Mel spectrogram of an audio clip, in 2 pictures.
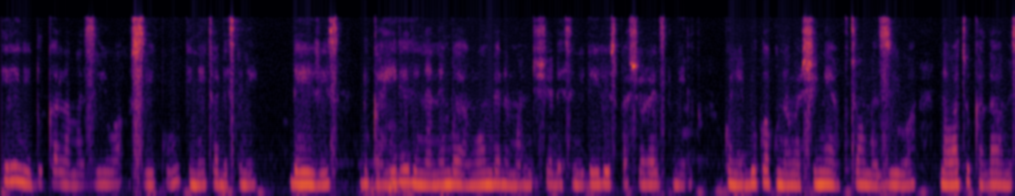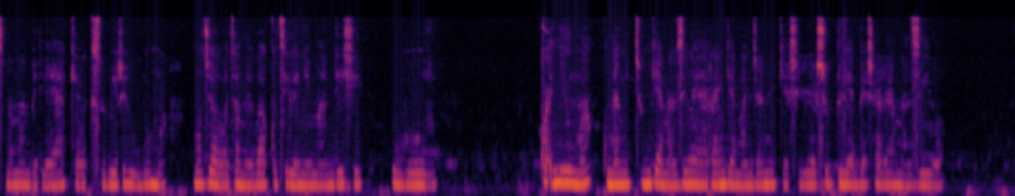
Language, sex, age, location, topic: Swahili, female, 18-24, Kisii, agriculture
